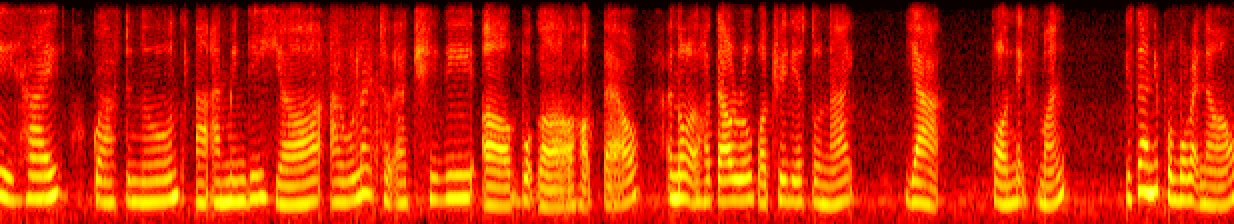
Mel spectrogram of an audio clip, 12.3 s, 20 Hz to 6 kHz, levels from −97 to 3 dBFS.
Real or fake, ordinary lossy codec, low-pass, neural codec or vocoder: fake; Opus, 16 kbps; 5.4 kHz; codec, 16 kHz in and 24 kHz out, 1 kbps, XY-Tokenizer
